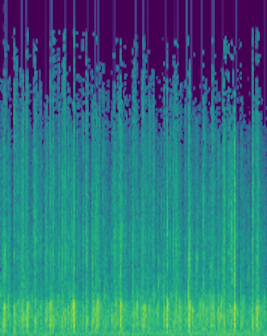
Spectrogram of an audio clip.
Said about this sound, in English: Let's give them a round of applause, please.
